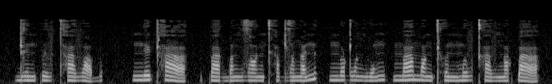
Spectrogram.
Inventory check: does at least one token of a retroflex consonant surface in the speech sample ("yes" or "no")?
yes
